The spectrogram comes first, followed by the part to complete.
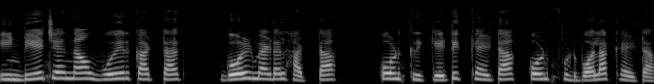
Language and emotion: Goan Konkani, neutral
